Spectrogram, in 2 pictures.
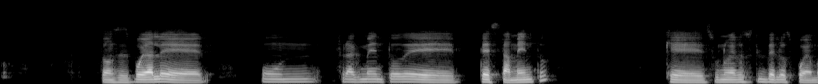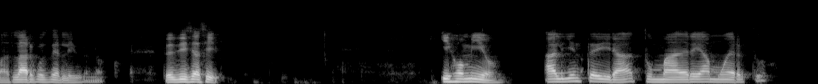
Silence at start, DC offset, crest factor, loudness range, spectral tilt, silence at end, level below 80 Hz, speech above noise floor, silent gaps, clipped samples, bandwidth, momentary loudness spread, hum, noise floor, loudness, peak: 1.05 s; under 0.1%; 20 dB; 4 LU; -9.5 dB/octave; 0.55 s; -62 dBFS; 60 dB; none; under 0.1%; 6.6 kHz; 14 LU; none; -78 dBFS; -19 LUFS; -2 dBFS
